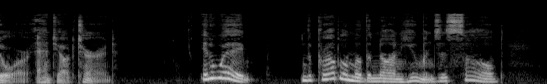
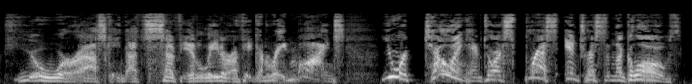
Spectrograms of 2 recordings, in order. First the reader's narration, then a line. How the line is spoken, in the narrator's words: He spat out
